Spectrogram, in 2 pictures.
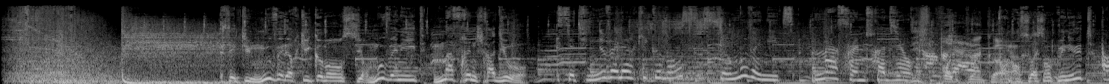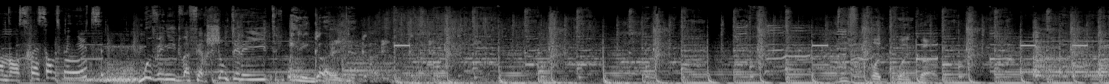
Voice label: Top H Version Courte, habillage; Moov N Hits 2023

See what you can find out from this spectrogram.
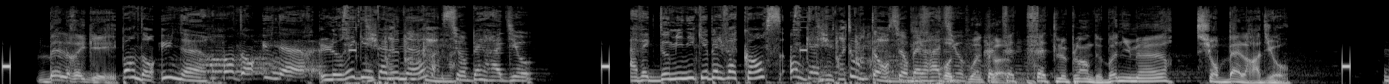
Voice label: Drops A cappellas, habillage

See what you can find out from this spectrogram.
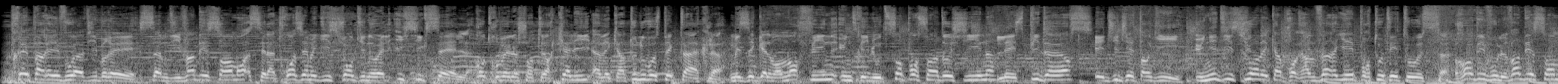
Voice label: VO Voix H

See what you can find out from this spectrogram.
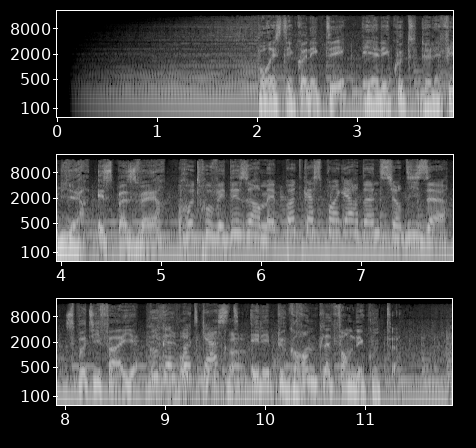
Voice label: Jingle Applis Streaming; Podcast Platform Garden

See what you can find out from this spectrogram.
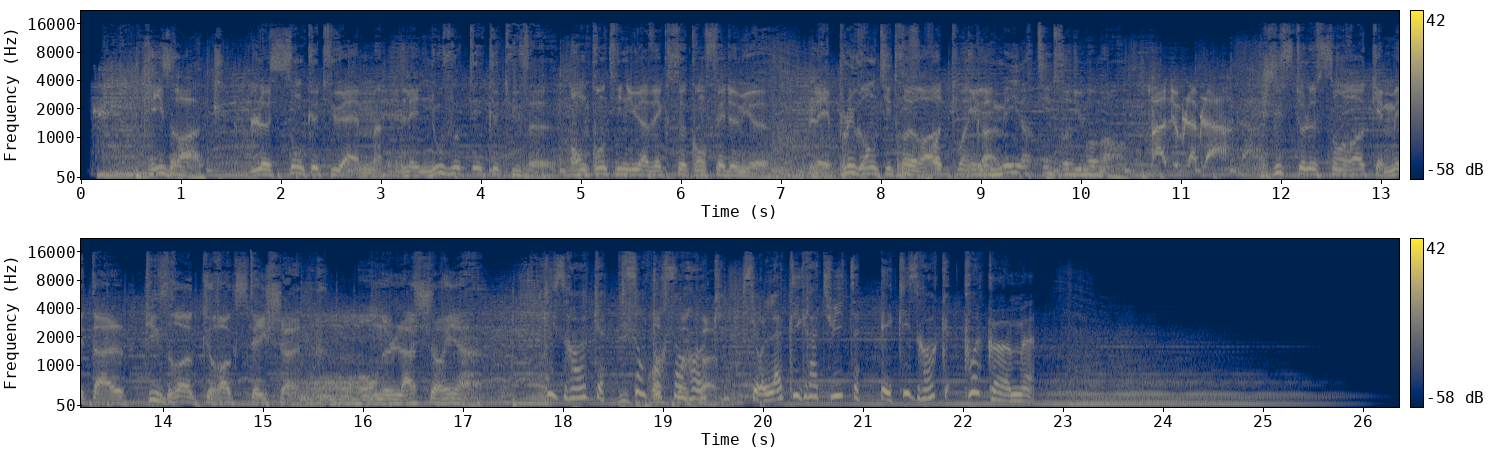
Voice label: Promo Duo; Kizrock

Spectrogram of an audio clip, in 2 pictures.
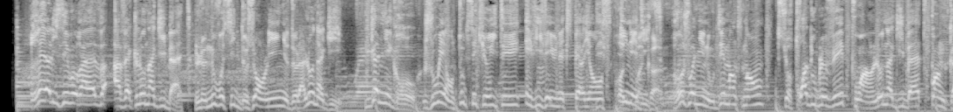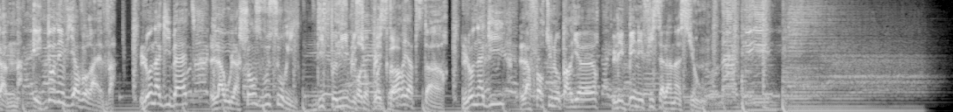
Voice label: Spot Nouveau Site, publicite; Lonaguibet

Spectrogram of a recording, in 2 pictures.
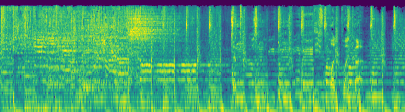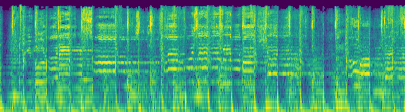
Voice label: Radio Medley Hits, habillage; Big Inside

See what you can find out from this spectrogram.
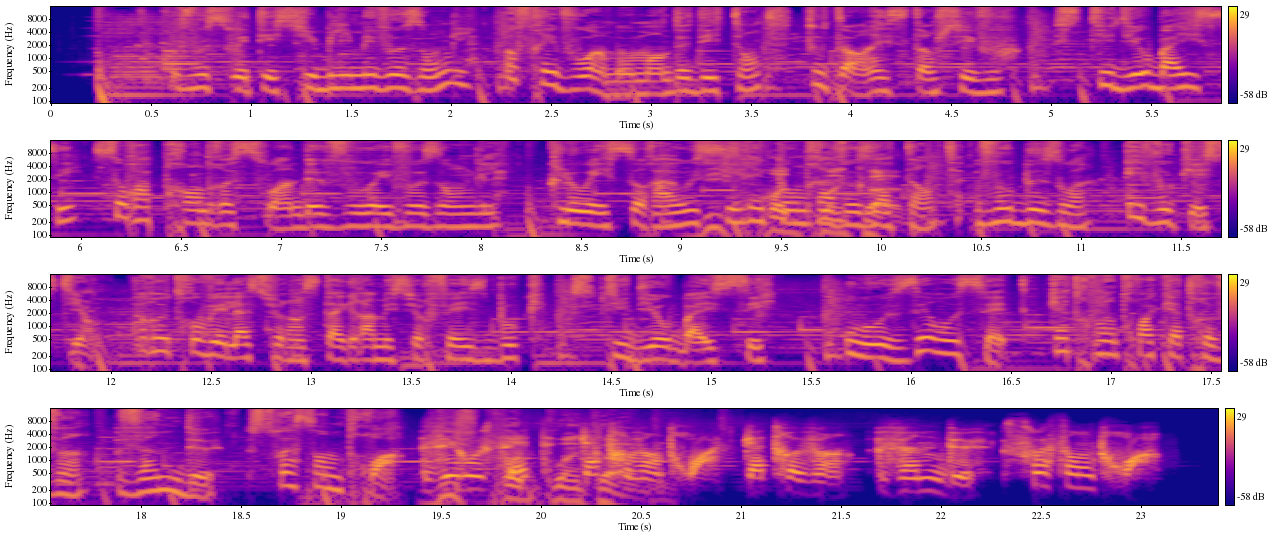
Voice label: Spot Onglerie; Studio By C

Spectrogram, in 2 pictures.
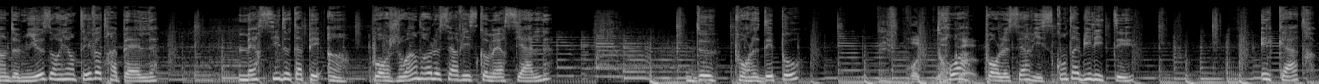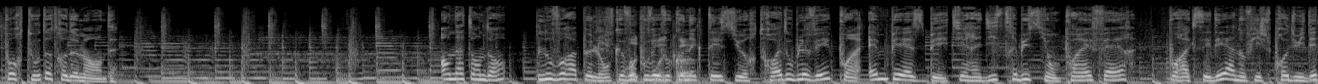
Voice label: Plomberie SVI Attente; MPSB Distribution

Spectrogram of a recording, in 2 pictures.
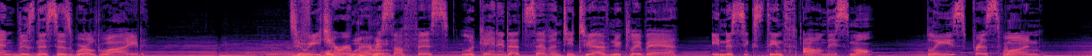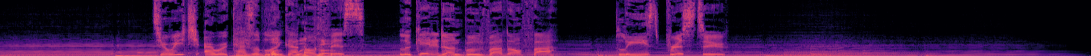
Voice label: Law Firm FR UK Accueil SVI; Hazguer

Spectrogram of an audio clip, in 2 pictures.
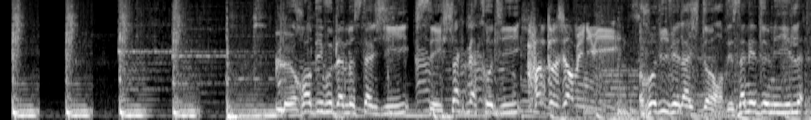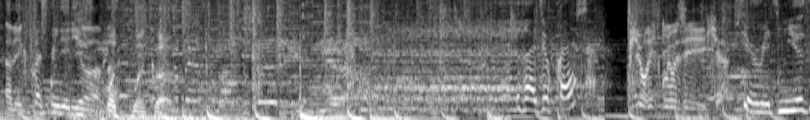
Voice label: Radio Promo 2000s; Fresh Millenium

